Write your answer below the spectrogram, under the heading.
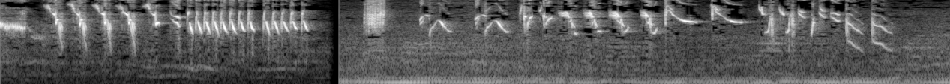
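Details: Himalayan goldfinch evening song on a mobile phone recording: rapid high descending notes and a tight trill, then after a cut, continued bright twittering of sweeping chirps over a noticeable low hum.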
